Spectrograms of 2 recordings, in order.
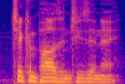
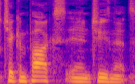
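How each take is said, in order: First: "chicken paws and cheese in a" said as a Pashto phrase. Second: "chicken pox and cheese nits" in plain English words; "chicken pox and cheese nits" with crisp English word endings; English memory aid. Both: Shown as a demonstration. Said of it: "the way I remember it is".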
